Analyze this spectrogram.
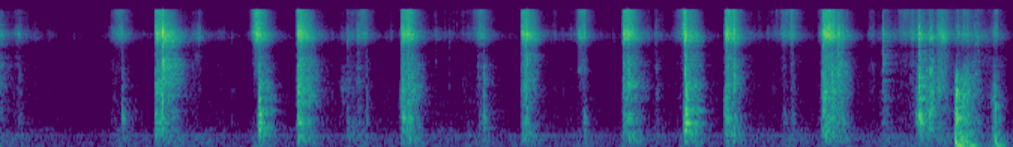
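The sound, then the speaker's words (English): Tarot cards are shuffled and spill out in many quick, faint, sharp taps and slaps, irregularly spaced, with a denser flurry near the end. “And all of these cards just fell out, and that is way too many to take”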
